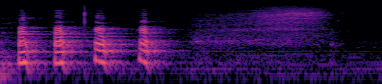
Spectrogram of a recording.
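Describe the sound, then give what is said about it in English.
Four quick, high meows from a cat named Gary in a rapid rhythm, fairly loud, followed by a soft breathy hiss that fades out. “Yep, Gary meows.”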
